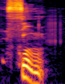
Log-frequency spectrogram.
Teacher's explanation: For example, in the dental frictive, the sound th in the word thin, first of all, it fits that the airflow through a narrow passage between your tip of the tongue and your teeth to let the air escape.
